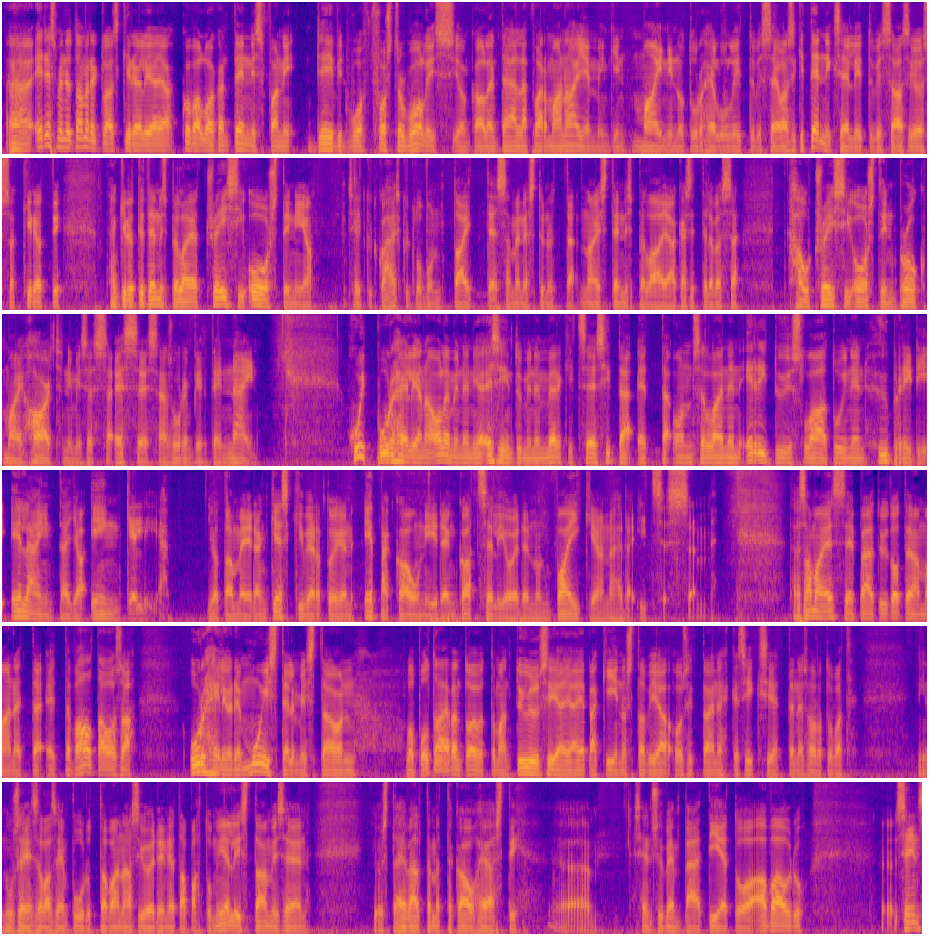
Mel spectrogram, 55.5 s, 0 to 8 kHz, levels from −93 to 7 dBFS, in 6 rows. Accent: native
